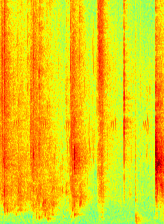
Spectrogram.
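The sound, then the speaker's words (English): Water sloshes and splashes softly while someone is rinsed during a bath, with a few irregular quiet splashes and trickles and a sharper splash near the end. “Ready to rinse again? Lean back.”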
